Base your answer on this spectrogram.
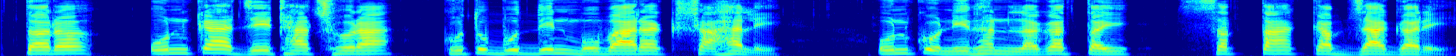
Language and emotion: Nepali, neutral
